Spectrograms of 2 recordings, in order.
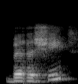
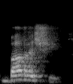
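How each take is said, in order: First: The first syllable has an 'e' vowel. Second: The first syllable has an 'a' vowel. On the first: It means 'in a beginning', without the article. The speaker calls it wrong. "you cannot actually say Bereshit" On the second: It means 'in the beginning', with the article. The speaker calls it right. "You should say Barashit"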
